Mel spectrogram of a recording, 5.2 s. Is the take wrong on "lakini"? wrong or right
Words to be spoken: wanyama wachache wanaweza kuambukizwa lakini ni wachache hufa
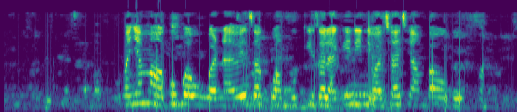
right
